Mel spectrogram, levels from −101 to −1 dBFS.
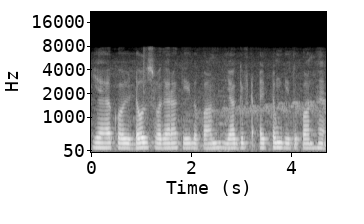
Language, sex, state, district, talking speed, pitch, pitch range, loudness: Hindi, male, Haryana, Charkhi Dadri, 150 wpm, 130 Hz, 130-135 Hz, -16 LUFS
